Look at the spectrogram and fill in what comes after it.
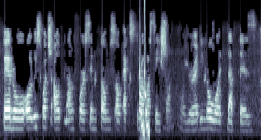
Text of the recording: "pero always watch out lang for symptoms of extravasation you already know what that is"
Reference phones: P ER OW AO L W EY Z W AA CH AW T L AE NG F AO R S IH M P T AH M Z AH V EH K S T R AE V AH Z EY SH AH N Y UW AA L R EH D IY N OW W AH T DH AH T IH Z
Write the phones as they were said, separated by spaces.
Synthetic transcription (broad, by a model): P ER OW AO L W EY S W AA CH AW T L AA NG F AO R S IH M T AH M S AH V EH K S T R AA P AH S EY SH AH N Y AA L R EH D IY N OW W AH T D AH T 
